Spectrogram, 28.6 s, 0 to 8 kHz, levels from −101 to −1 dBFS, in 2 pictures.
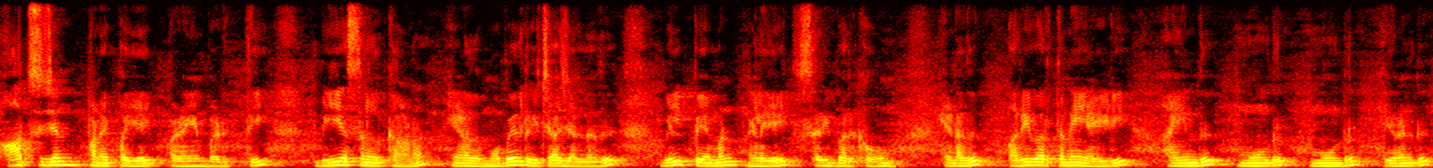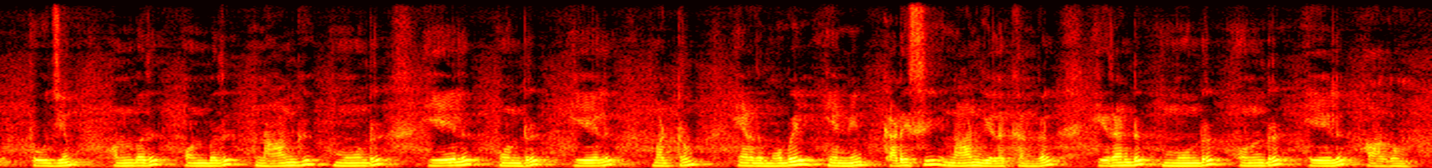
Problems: none marked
